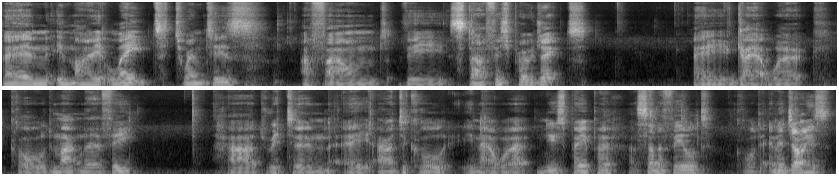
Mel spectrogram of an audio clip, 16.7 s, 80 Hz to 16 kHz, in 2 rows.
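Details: Adult man with a stammer since age three, overt in childhood, who attended speech therapy from ages 3 to 12; stammering.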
